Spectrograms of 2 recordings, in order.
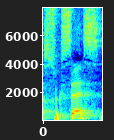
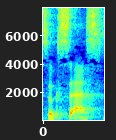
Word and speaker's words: success: C'est pas success, non, c'est success. Vous avez ici votre accent tonique sur la seconde syllabe.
